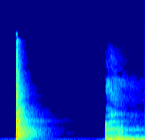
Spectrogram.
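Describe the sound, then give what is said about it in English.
A group claps once in unison, a single sharp, loud smack that rings out and fades, followed after a brief silence by a rough burst of scattered, noisy clapping. “Well, the one you did really took me a while to get everyone's clap in sync.”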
